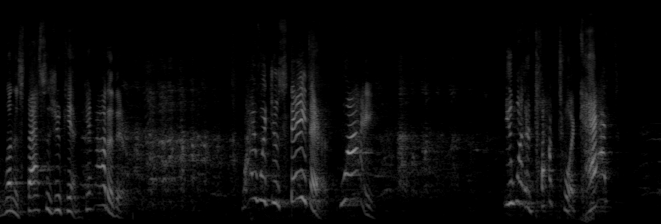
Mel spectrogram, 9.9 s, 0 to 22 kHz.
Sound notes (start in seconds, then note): 1.8 crowd laughing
